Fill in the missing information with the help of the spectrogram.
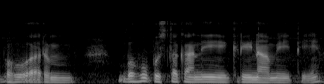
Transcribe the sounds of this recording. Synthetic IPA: bɐɦuɐ̰ɾmbɐɦupʊst̪əkaːnikɾiːnaːmit̪ie

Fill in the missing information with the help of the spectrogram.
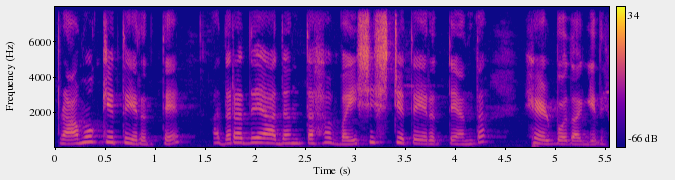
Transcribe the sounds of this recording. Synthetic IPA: pɾaːmukʰjɐt̪e̞iɾut̪ːe̞ | ɐd̪ɐɾɐd̪eːaːd̪ɐnt̪ɐɦɐʋɐjʃiʂʈjɐt̪e̞iɾut̪ːe̞ɐnt̪ɐ | heːɭboːd̪aːɡid̪e̞

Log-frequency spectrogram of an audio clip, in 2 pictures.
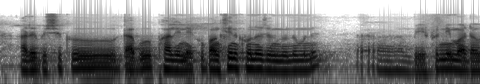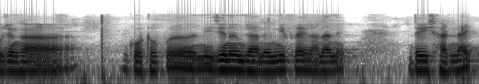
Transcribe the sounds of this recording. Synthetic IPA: aɾɯ̰bisɯkʰuda̰bupʰalina̰jkʰubaŋsinkʰownɯzɯŋnunɯmɯnɯ | bḛpʰɯɾnimada̰wzɯŋɦa̰ | ɡɔtʰɔpʰɯ̰nḭzɯnɯmzanɯnipʰɾajla̰nanɯ̰j | dɯjsaɾnaj

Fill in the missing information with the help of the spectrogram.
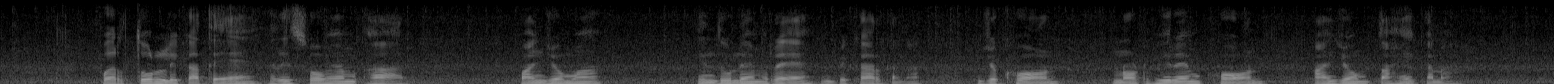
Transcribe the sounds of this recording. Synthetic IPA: pəɾt̪ulːɛkat̪ɛɾisɔbɛmaɾ | pãɲd͡ʒɔma | hind̪ulɛmɾɛbɛkaɾkana | d͡ʒɔkʰɔnː | ɔʈbʱiɾɛmkʰɔn | ãɲd͡ʒɔmt̪aɦɛ̃kana

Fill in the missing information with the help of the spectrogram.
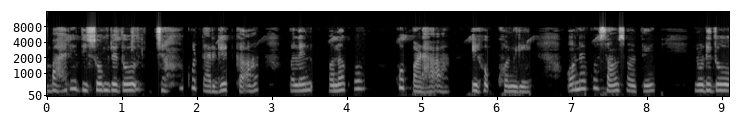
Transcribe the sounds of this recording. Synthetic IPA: baɦɾɛd̪isɔmɾɛd̪ɔ | d͡ʒahãkɔʈaɾɡɛʈkaʔa | b̥alɛn | ɔnakɔ | kɔpaɽ̤aʔa | ɛɦɔʔkʰɔnɡɛ | ɔnakɔsãw̃sãwt̪ɛ | nɔɽid̪ɔ

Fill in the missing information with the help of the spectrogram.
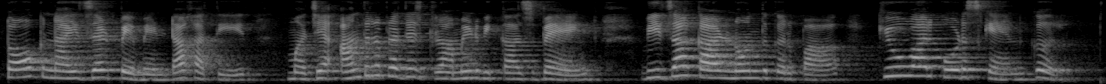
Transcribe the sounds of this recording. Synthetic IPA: ʈɔknajd͡zəɾpemeɳʈakʰat̪iːɾ | m̤əd͡ʑeʔãnd̪ʱɾəpɾəd̪eɕɡɾamiːɳʋikasbɛ̃ŋk | ʋid͡zakaɾnond̪kəɾpak | kjuʋaɾkoɽskɛnkəɾ

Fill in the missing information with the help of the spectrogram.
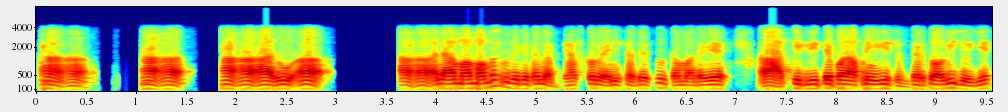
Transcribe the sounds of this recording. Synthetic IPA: ɦãɦã̰ | ɦãɦã | ɦaɦãɦãɾuɦa | ɦãɦãəneamãmãməʃbud͡ʒeket̪əmẽəbʱjaskəɾoenisat̪ʰeʃũt̪əmaɾae | a̰ɾt̪ʰikɾit̪epəɳapɳ̃ieʋisə̃nd̪ʱəɾt̪oaʋid͡ʒoie

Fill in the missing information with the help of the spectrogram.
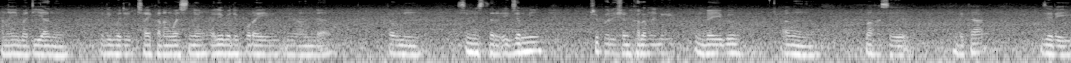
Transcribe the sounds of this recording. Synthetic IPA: anajbadiaŋɯ | aɾibaditʰɾajkʰalaŋbajsinɯaɾibadipʰɔɾajnɯaŋda̰ | tawni | simistʰaɾeɡzamni | pɾipaɾesɔnkʰalamnajnɯɡi | ɯŋɡajbɯ | aŋɯnɯ | makʰase | aɾekʰa | zeɾe

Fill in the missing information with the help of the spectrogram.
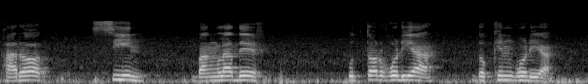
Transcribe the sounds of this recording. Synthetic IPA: bʱaɾɔt̪̚sin | baŋlad̪eɕ | ut̪ːɔɾkoɾijad̪okʰːinkoɾija

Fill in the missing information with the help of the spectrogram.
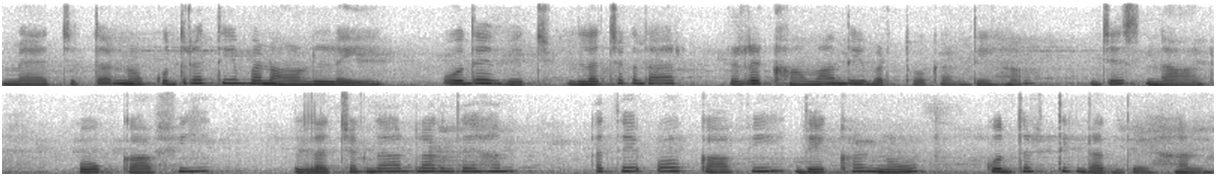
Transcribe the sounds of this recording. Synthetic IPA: mɛ̃ːt͡ʃɪt̪ːəɾnũːkʊd̪ɾət̪iːbənaːʊɳləiː | oːd̪eːʋɪt͡ʃlət͡ʃəkd̪aːɾː | ɪkʰaːʋãːd̪iːʋəɾt̪ʰõːkəɾd̪iːɦãːd͡ʒɪsnaːl | oːkaːfʰiː | lət͡ʃəkd̪aːɾləɡd̪eːɦən | ət̪eːʔoːkaːfʰiːd̪eːkʰəɳnũːkʊd̪ɾət̪iːləɡd̪eːhən

